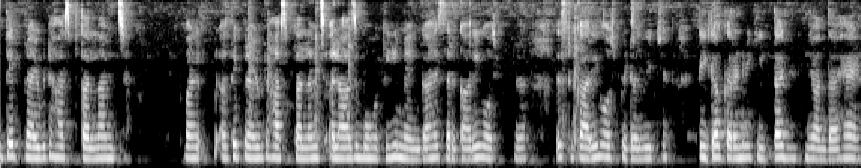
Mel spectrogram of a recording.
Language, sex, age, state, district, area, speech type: Punjabi, female, 18-30, Punjab, Rupnagar, rural, spontaneous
